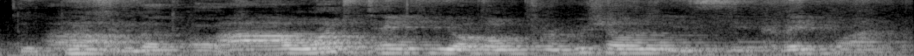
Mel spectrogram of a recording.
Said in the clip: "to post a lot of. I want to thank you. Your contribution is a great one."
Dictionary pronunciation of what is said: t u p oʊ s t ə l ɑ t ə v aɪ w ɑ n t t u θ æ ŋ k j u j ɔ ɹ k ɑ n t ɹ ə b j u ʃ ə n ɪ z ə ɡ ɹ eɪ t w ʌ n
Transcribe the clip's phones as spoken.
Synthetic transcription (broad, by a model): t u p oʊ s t ə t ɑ ə aɪ w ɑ n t t u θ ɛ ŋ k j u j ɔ k ɑ n t ɹ ə b j u ʃ ə n ɪ z ə ɡ ɹ eɪ t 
